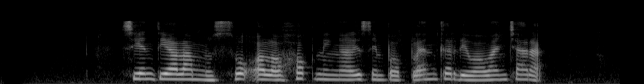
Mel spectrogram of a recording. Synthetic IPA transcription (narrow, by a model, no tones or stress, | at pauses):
sint̪ialamusuʔɔlɔhɔk̚niŋalisimpɔplɛnkərdewawaɲt͡ʃaɾa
